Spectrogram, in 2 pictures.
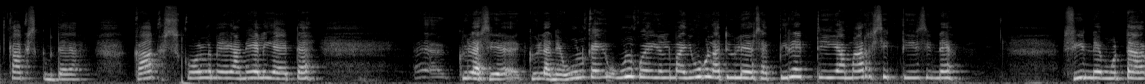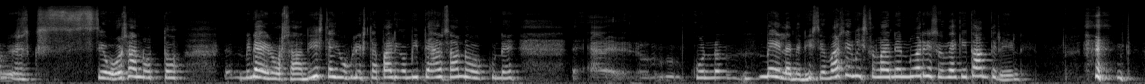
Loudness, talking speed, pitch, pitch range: -19 LUFS, 95 wpm, 305 Hz, 280-335 Hz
